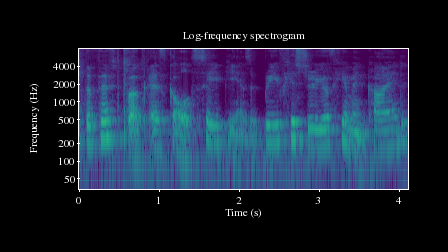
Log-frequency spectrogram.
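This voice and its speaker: A woman with a non-native accent, somewhat breathy, at a medium pitch with ordinary pitch variation and a fairly slow pace, amid audible room echo. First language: not English. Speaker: book vlogger. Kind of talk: casual vlog talk. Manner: casual, filler-heavy.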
